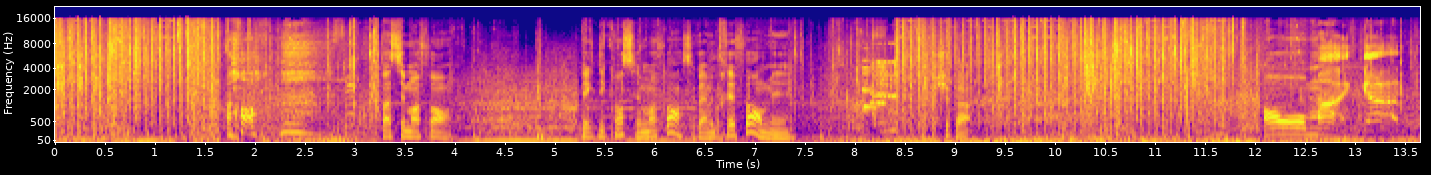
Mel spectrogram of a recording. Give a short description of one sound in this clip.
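Rifle shots ring out in a game.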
